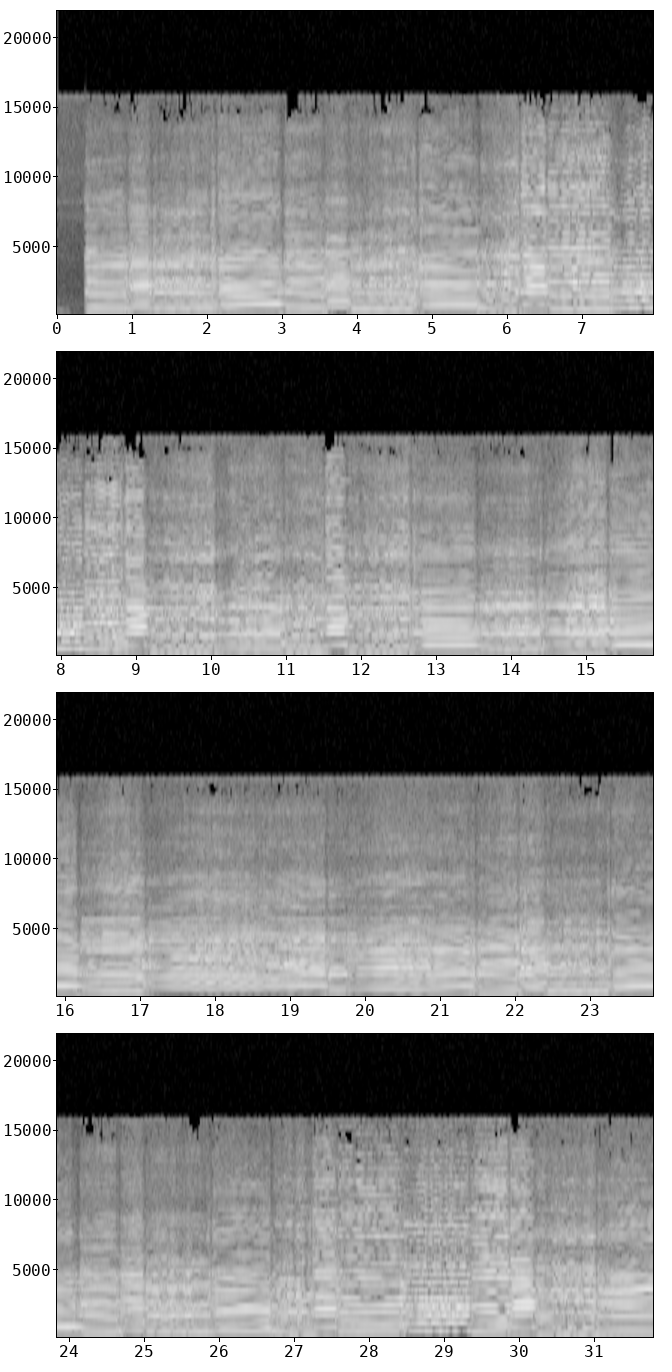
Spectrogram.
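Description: A solo fiddle playing the A section of a fiddle tune: a single bowed melody line moving from note to note, with a few longer held notes partway through.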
